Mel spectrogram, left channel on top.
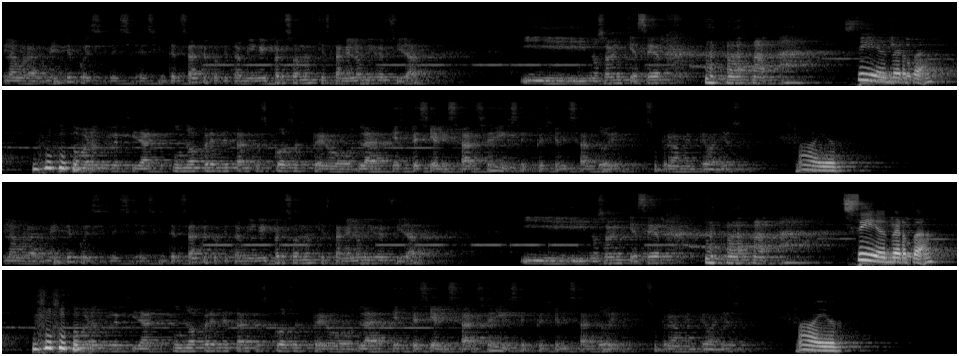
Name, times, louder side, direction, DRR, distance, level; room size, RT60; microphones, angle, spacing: voice 1, 0.0-4.2 5.2-8.3 8.6-9.1 10.2-16.9 17.3-17.7, equal, 10° left, 1 dB, 1.2 m, -40 dB
sound 1, 2.0-4.4 4.7-5.8 6.2-7.1 7.4-8.5 8.8-9.8 10.1-11.3 11.8-13.9, right 3 dB, 75° right, 3.0 m, -53 dB
voice 2, 8.4-9.3 9.9-10.3 17.5-17.9, right 6 dB, 55° right, 15 dB, 0.3 m, -25 dB
14.5 x 6.1 x 8.1 m, 1.4 s
head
